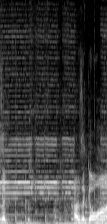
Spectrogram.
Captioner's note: hooter buzzing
